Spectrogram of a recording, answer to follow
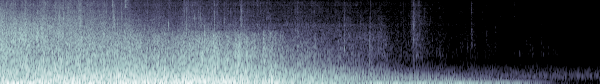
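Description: Dubbed explosion-style crash sound effect: a loud blast with a deep rumble that sets in suddenly and fades away over about five seconds, ending in silence just before the end.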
